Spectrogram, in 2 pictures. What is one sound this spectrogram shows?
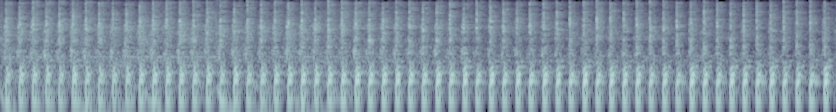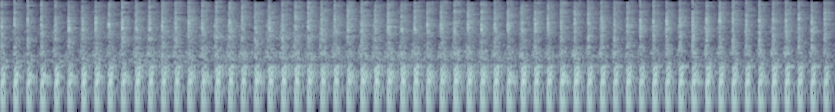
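A motorcycle engine idles with a loud, steady, rapid putter close by.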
